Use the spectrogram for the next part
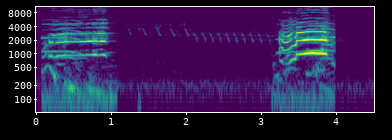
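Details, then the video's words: Raccoon dog in a forest giving two loud, harsh, wailing cries about two seconds apart, each rich in overtones, with a faint thin rapid trill in the quiet gap between them. "A mysterious tanuki sounds in the forest."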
